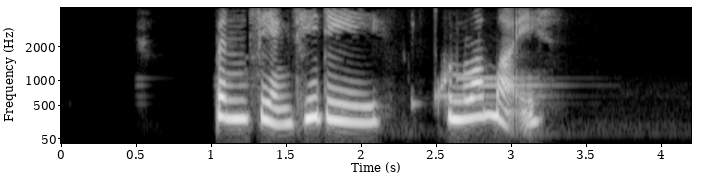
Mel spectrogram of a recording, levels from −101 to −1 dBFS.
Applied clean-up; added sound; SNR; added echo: neural mask model DeepFilterNet 3.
